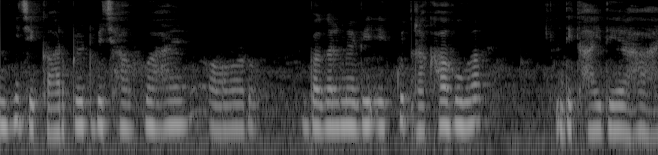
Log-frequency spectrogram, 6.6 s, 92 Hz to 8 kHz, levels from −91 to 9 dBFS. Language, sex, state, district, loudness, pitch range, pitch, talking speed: Hindi, female, Maharashtra, Pune, -40 LUFS, 195-215 Hz, 205 Hz, 155 wpm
